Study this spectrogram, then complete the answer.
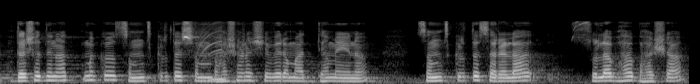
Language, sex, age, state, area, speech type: Sanskrit, male, 18-30, Haryana, urban, spontaneous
